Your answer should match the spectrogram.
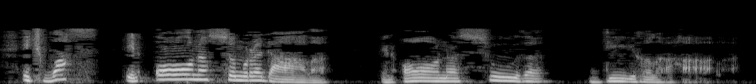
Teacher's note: This is a poem which is now in rhymed couplets, a poem in octosyllabic meter, that is, eight syllables, four stresses, iambic verse. It sounds like continental poetry.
